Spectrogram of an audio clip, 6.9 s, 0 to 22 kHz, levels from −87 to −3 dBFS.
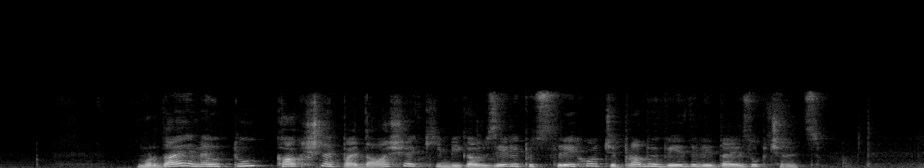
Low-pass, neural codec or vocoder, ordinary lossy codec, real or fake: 9.9 kHz; none; none; real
